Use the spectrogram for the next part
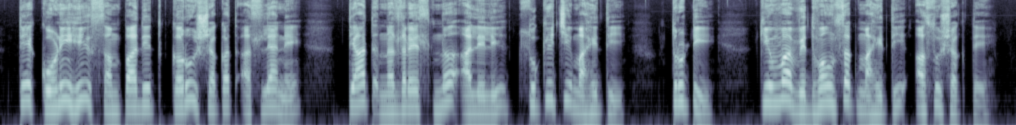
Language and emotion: Marathi, neutral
